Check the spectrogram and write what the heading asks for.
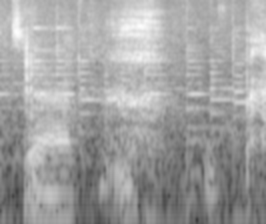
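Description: A man's speech breaking off briefly: a short voiced sound just after the start, then a soft breathy hiss in the middle, before his voice picks up again near the end. Quiet background music runs underneath.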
